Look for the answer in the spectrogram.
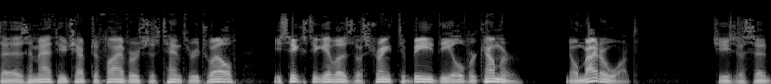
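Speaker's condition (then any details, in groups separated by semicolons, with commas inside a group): No condition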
